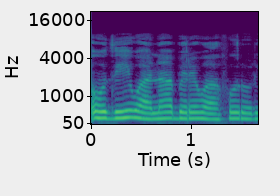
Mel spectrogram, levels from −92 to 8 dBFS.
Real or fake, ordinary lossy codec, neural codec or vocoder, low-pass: real; AAC, 48 kbps; none; 9.9 kHz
